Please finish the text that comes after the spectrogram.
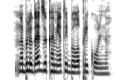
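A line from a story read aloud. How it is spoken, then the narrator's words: Amused snort. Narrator (Russian): хмыкнул Игорь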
